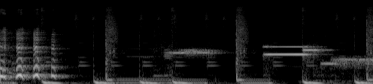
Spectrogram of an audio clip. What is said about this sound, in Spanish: Ese sonidito era el que nosotros escuchábamos cuando queríamos conectarnos a internet.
